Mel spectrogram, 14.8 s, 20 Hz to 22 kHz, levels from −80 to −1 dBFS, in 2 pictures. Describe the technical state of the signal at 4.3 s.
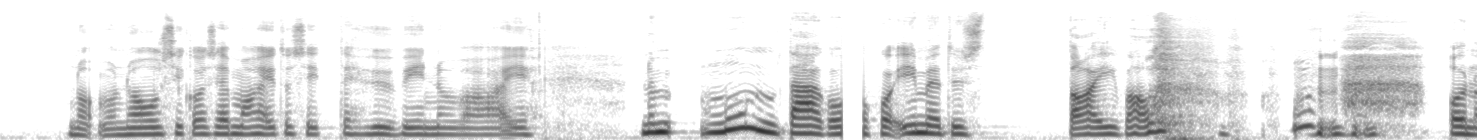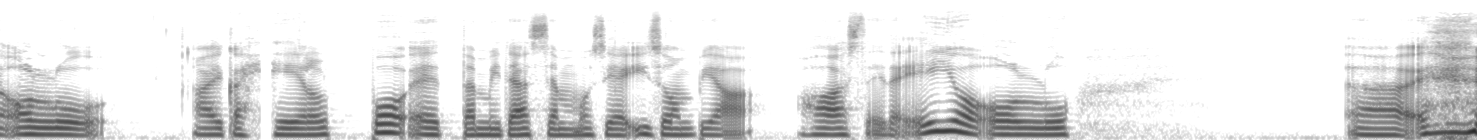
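At 4.3 s you're inside a dropout: right after "mun tämä" the speech cuts to dead silence from 4.21 to 4.32 s, about 111 ms, then comes back on "imetys taivaalla". That's likely a Bluetooth stall, where held-up packets let the headphones' buffer run dry.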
